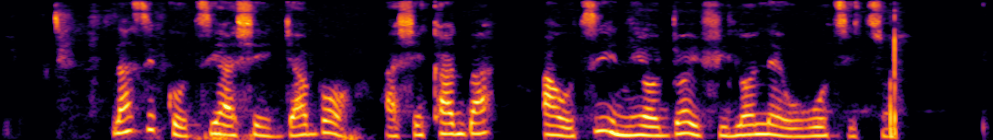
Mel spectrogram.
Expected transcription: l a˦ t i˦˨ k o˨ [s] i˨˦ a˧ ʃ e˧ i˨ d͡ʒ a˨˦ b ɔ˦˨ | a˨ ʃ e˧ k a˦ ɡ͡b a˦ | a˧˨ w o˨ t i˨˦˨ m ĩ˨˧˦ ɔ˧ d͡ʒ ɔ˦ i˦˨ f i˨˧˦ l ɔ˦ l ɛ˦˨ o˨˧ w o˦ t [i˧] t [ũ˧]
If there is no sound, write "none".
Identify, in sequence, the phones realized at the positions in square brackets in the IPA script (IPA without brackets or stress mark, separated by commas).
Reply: t, i˧, ũ˧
